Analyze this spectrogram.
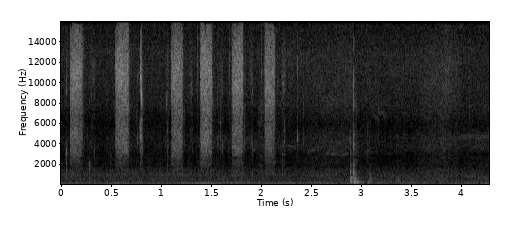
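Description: Hand spray bottle squirting lubricant onto a plastic headlight lens in a quick run of about seven short hissing squirts over the first two seconds, wetting the lens for polishing. A single short knock follows about three seconds in.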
